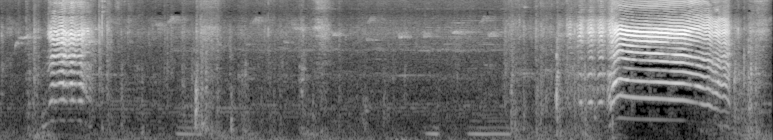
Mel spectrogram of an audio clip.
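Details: Goat being dewormed at weaning time: two bleats, a short nasal one near the start and a long, loud, strongly harmonic bleat later that holds steady then falls slightly, with quiet handling noises between.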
